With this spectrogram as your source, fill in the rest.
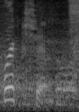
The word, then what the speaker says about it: Frixion: what is that word how do you pronounce that word friction friction oh my god and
